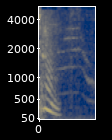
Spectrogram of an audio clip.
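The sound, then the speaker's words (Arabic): A domestic cat gives one short, loud meow that falls in pitch and fades away in under a second. “في صوت ميشو القط بتاعي قاعد يشد مني السماعة وعايز يتكلم”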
